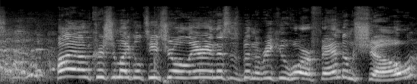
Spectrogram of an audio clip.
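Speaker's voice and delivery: high, energetic host welcome; projected stage greeting. Real, not acted. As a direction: announce yourself brightly to a cheering crowd. Restarts greeting without the silly voice.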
